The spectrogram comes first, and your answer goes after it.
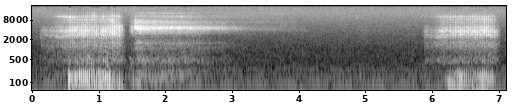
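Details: Sleeping pig Queenie snoring deeply, one loud grating low snore, a long quiet breathing pause of several seconds, then another harsh rumbling snore.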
